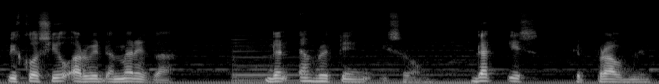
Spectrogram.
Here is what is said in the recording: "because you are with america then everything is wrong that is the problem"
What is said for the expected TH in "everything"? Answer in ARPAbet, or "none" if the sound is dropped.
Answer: T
